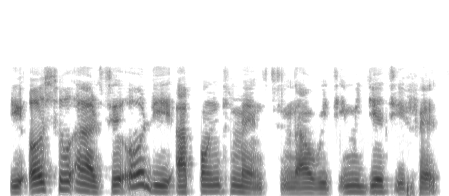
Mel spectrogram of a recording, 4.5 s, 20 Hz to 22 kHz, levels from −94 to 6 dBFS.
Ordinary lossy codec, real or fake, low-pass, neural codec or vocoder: none; real; 5.4 kHz; none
